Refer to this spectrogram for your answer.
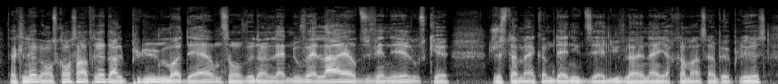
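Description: At a very fast pace, a man in a Quebec accent speaks with a very deep, low pitch and fairly even intonation. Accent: Québécois French. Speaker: radio host. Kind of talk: casual chat.

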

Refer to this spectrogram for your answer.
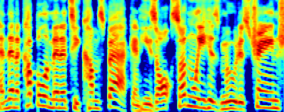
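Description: A man is speaking at a fairly quick pace. The background is quiet. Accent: American. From suburban New Jersey. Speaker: author. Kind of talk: interview.

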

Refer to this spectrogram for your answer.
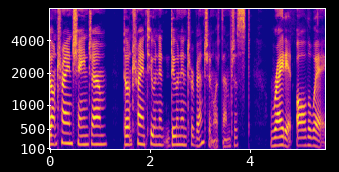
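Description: In a very clean, dry and close recording with a silent background and no echo, a woman speaks in a plain, everyday voice at a medium pitch and a moderate pace, with ordinary pitch variation. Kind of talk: casual chat.

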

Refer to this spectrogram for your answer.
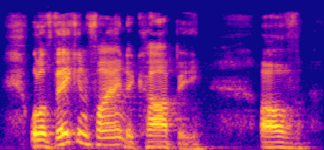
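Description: A man talks at a fairly slow pace with vocal fry in his voice. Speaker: sales trainer and author. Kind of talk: interview.

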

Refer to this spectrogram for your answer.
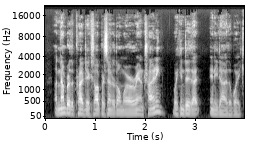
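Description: Very fast speech comes from a man with an Australian accent and a dark, mellow tone, showing ordinary pitch variation. The recording is very clean, with a silent background. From Queensland, Australia. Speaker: police inspector. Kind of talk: interview conversation. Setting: hotel reception.

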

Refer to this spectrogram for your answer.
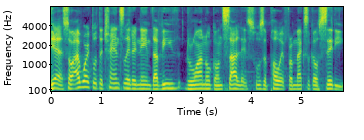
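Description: A man with an American accent in an unremarkable speaking voice, a fairly high pitch, fairly even intonation and a moderate pace. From Chicago suburbs, Illinois. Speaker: poet. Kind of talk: interview.

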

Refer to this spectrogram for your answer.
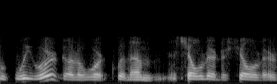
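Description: With a Midwestern American accent, a man talks at medium pitch with fairly even intonation. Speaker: retired automotive engineer. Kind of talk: radio interview. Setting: phone call.

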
